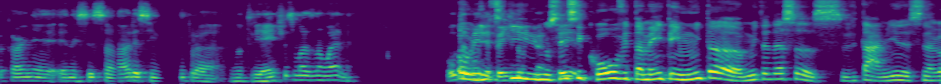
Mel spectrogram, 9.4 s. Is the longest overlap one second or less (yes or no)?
no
